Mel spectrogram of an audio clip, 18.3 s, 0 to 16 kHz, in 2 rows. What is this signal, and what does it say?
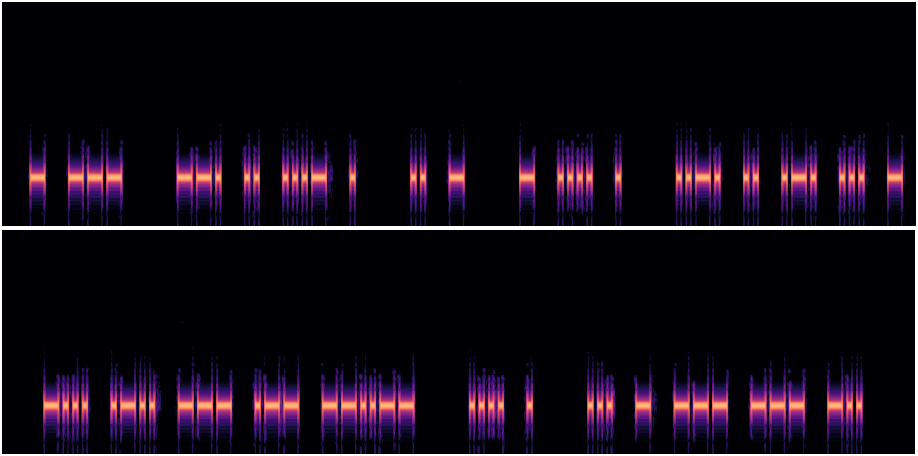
Morse code, heard as a keyed tone, about 25 wpm, spaced as for 20 wpm, 700 Hz. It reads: TO GIVE IT THE FIRST BLOW, HE STOOD
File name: Pinocchio / Pinocchio ch1 15 25 ik1hge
